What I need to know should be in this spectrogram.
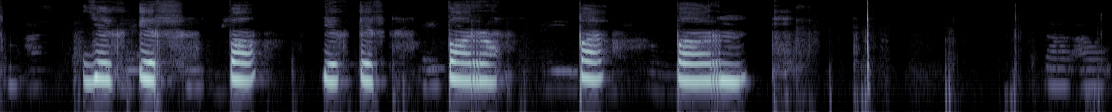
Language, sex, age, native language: Icelandic, male, 9, Icelandic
